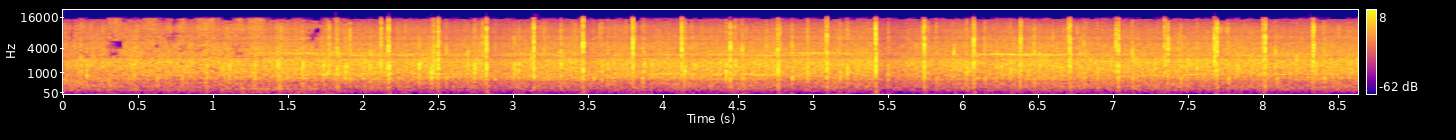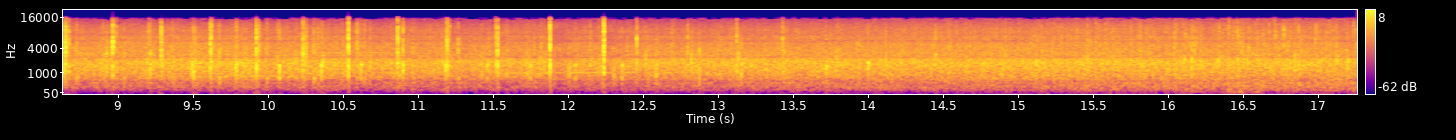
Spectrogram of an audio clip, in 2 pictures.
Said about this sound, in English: Therefore, be it resolved that the delegates assembled here show their appreciation by applause for International President Barry Palmer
